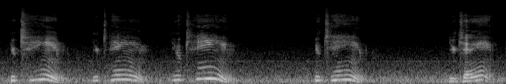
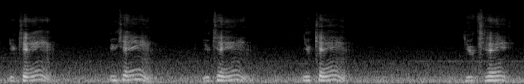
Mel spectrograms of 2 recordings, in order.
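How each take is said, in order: No difference in how they are said.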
